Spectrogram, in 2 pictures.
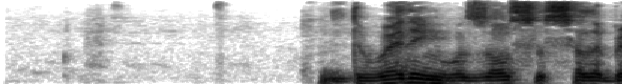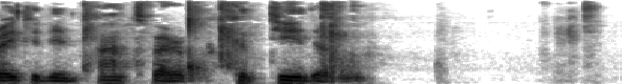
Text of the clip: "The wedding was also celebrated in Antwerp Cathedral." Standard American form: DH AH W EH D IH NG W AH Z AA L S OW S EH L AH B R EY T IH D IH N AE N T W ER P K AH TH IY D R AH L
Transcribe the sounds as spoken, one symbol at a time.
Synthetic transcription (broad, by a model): DH AH W EH D IH NG W AH Z AA L S OW S EH L AH B R EY T IH D IH N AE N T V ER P K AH T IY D R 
